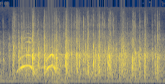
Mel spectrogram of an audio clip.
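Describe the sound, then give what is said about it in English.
An audience claps steadily for a few seconds, voting by applause in a March Madness bracket: a dense patter of many hands, with a couple of rising whoops or whistles early on and voices cheering underneath. “All right, so if you want … to go forward, please clap.”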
